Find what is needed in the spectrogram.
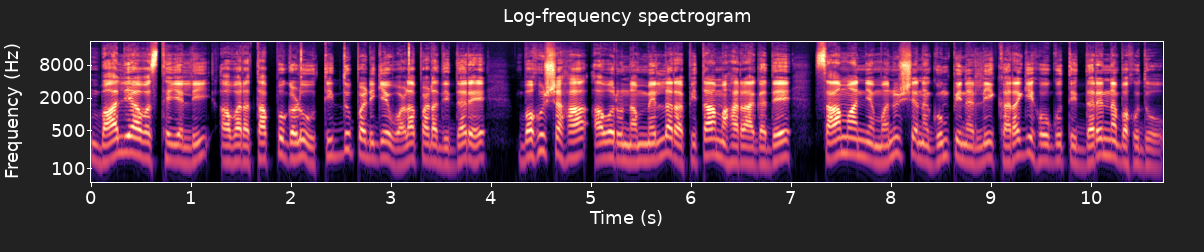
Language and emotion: Kannada, neutral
